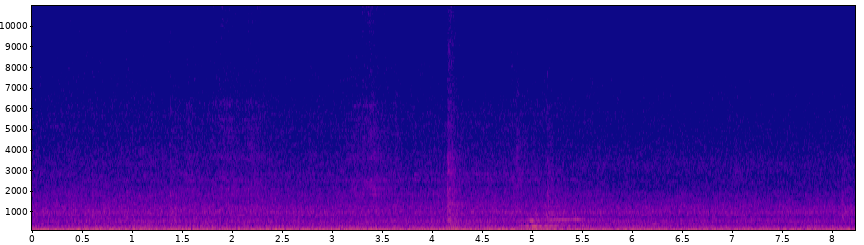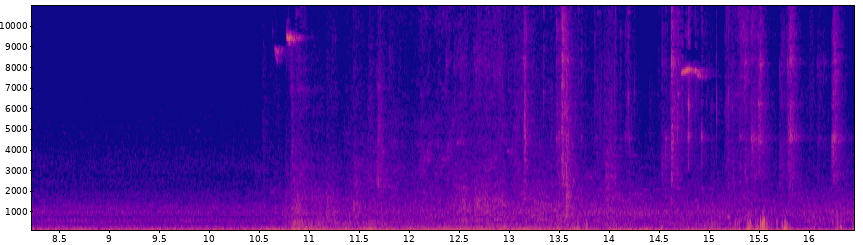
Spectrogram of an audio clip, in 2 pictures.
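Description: Montgomery elevator car running with a steady low hum as it travels to the second floor. A little over ten seconds in, the car doors slide open with a broader rush of noise, and a few clicks and knocks follow near the end.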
